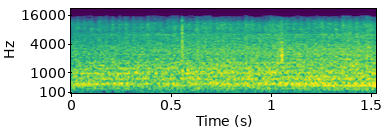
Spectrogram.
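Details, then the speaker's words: 2007 VW Jetta 2.5 20v, warm at 75°C coolant, after a new fuel filter with integrated regulator (4 bar); idle stable at 680–690 rpm, even and smooth; faint ticking is the canister purge valve; normal idle. "temperatura da água 75º até o momento marcha lenta estabilizada aí em 680 690 giros né Tá show de bola"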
